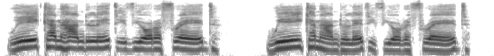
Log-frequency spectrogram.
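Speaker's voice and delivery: put-on Cuban accent. Reading a character's line aloud in a story: Cuban accent. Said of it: "Someone gave me some Cuban accent tips".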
